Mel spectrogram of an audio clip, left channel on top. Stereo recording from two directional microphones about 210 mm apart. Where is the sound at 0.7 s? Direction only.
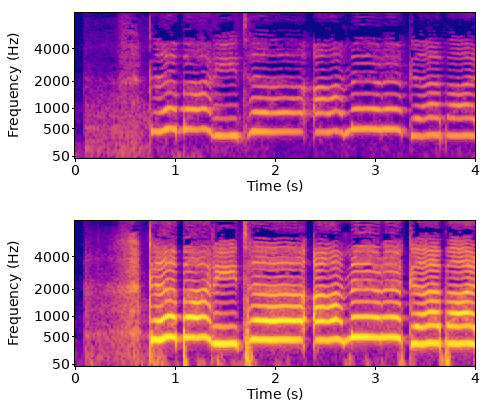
45° right (ahead or behind).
